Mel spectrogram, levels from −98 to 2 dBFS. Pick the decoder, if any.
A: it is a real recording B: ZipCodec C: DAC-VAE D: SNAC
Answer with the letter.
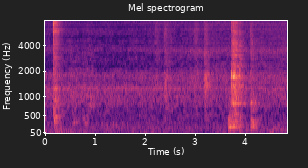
A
